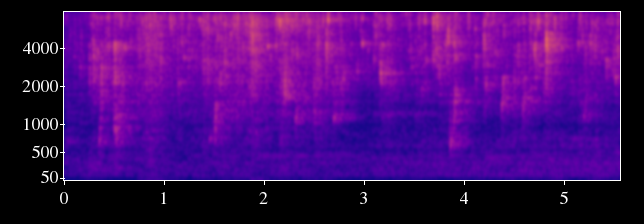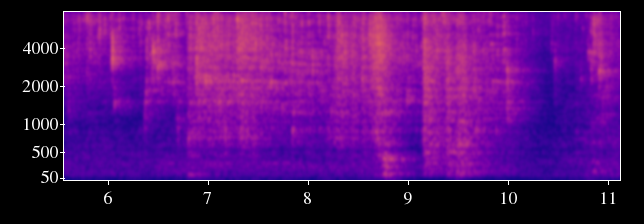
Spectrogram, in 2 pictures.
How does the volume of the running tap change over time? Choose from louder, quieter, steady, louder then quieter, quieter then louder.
louder.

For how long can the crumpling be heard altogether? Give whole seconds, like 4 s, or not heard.
4 s.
